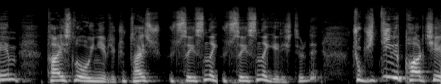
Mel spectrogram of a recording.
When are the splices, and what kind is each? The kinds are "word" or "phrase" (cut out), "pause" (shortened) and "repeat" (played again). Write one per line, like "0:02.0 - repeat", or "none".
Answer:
0:02.2 - repeat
